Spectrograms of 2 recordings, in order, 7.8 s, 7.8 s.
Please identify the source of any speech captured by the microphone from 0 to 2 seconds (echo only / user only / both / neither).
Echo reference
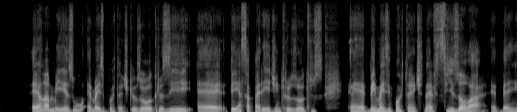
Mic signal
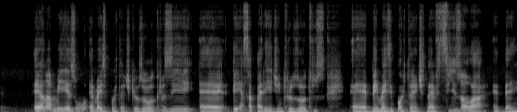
echo only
